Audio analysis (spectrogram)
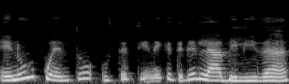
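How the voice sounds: With a dark, mellow tone and a slightly husky edge, a woman talks at a moderate pace with ordinary pitch variation.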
